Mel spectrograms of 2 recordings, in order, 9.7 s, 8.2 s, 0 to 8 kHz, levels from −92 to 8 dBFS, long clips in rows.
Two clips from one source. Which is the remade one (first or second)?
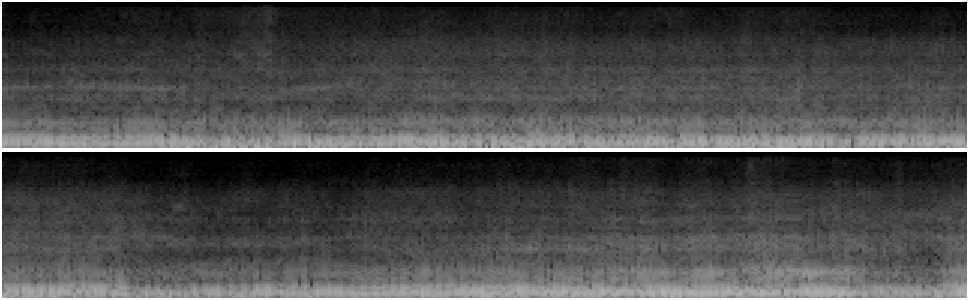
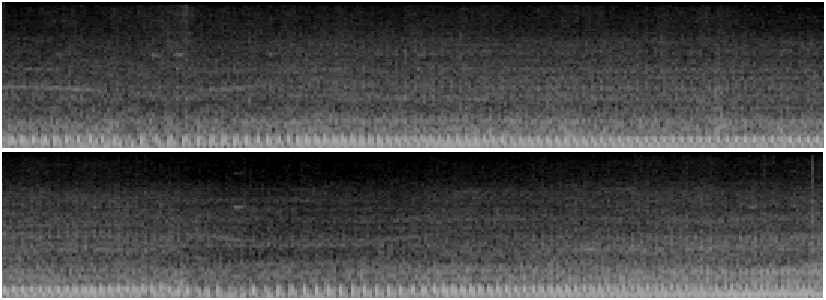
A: first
